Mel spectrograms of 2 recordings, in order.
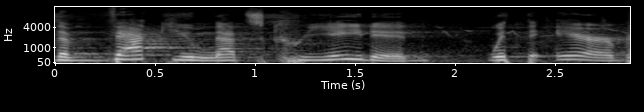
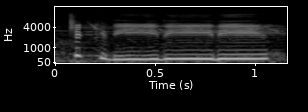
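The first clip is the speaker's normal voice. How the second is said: chickadee call; 5 semitones higher, 3 dB quieter than usual. Retold or imitated. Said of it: "the other one will go".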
